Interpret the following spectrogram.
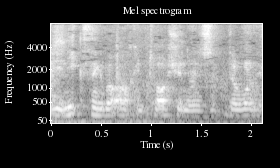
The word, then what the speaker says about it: Auchentoshan: That's Auchentoshan. Well, what's the crack with that one? So that's lovely. So this is a lowland whiskey. There's not many lowland distilleries. Right. The unique thing about Auchentoshan is they're one of the few distilleries in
